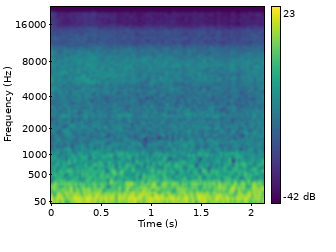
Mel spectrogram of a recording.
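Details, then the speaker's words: 1995 Honda Civic EJ coupe, quick pull after packing cheap eBay muffler with fiberglass insulation to cure rasp near 4,000 rpm: deep even exhaust drone with no raspy edge; rasp gone. "I didn't hear any rasp during that quick pull. I'm pretty impressed with the outcome of this cheap little project I did."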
